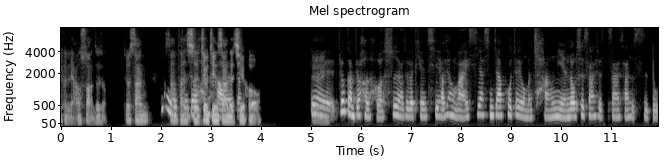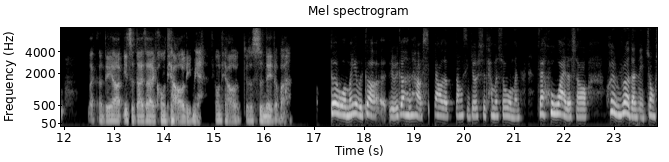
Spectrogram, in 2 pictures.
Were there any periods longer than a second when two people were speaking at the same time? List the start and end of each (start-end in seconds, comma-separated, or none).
2.0-3.7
